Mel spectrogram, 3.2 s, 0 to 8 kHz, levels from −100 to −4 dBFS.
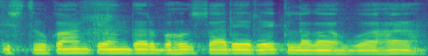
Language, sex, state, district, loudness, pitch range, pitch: Hindi, male, Jharkhand, Garhwa, -12 LUFS, 115-125 Hz, 120 Hz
